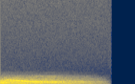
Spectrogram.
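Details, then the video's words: Humpback whale singing: a single smooth moan sliding downward in pitch over about a second, set in a rumbling low wash that fades out and stops abruptly under two seconds in. "Whale Sounds: Humpback Whale Sounds| Whale Sound Effect| Whale Singing"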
